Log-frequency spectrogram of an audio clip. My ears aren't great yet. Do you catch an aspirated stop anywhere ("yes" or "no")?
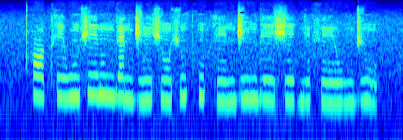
yes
